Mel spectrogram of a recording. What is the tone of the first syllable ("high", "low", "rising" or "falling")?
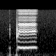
high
